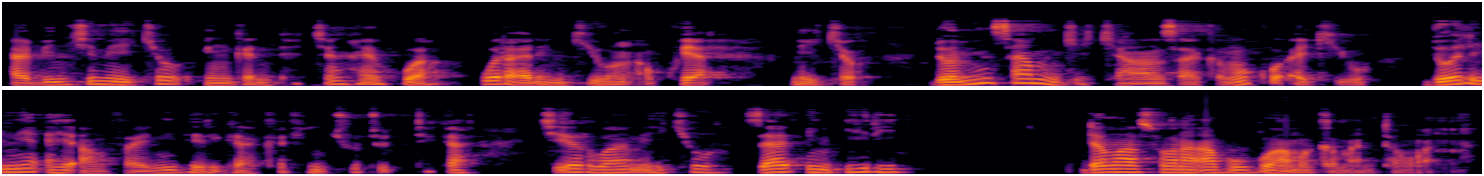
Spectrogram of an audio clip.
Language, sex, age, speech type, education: Hausa, male, 15-29, spontaneous, tertiary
